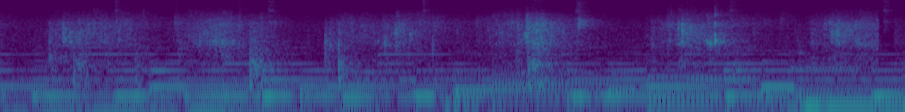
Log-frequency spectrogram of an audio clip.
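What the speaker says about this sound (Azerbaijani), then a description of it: "Hə, indi bunu qarışdırırıq." Seasoned minced meat for sour kebab is stirred and mixed in a pan, giving wet squelching strokes over a low sizzle, with recurring scraping bursts.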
